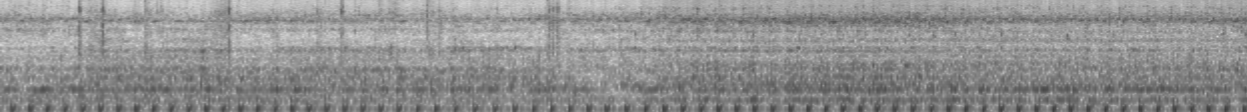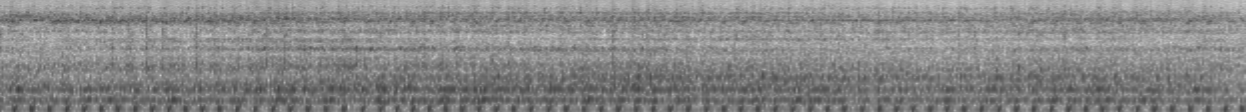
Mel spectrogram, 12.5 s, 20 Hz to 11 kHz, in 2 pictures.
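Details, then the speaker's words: 2007 Yamaha Mio used scooter idling, heard near the CVT; steady single-cylinder idle with rattly crackle and faint squeal from the CVT, judged not normal. "Jadi suara CVT aja ada kretek dan berdenyit. Itulah yang membuat saya pengen ngasih tahu teman-teman kalau ini bukan hal yang wajar."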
